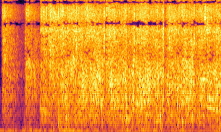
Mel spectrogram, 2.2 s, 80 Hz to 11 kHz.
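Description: A crowd breaks into sustained applause in answer to a call for audience members over 40 to clap, a dense wash of many hands clapping at once, fairly loud and steady for about two seconds with no voices standing out.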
